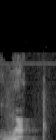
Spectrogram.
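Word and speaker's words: Richt: for yeah well is I don't think he pronounce his last name rich I think it's Rick but I could be wrong about that he's the coach of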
